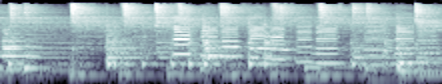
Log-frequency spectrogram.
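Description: Live jazz quartet playing: a saxophone carries a moving melody line over piano, double bass and drum kit, with cymbal strokes recurring throughout.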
